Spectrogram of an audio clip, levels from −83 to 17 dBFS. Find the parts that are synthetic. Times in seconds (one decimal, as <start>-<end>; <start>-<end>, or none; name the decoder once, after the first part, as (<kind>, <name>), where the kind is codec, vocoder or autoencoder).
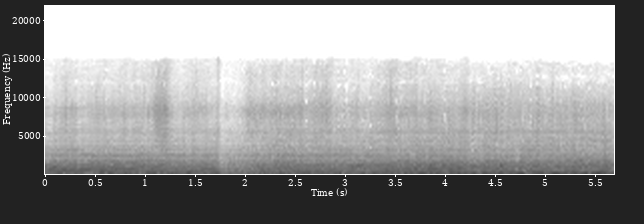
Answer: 0.0-1.8 (vocoder, BigVGAN v2); 2.5-5.7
